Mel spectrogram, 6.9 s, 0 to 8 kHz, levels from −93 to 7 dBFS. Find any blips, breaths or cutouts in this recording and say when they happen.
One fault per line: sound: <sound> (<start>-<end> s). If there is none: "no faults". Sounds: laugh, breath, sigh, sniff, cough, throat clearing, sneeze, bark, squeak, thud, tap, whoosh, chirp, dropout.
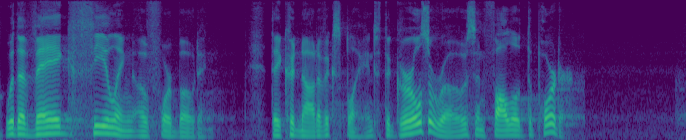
no faults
